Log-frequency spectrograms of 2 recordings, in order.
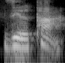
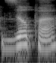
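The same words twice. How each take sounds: First: The stress is on the last syllable. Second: The stress is on the first syllable. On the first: The speaker calls it right. "the accent is on the last syllable" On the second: The speaker calls it wrong. "not Zilpa"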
